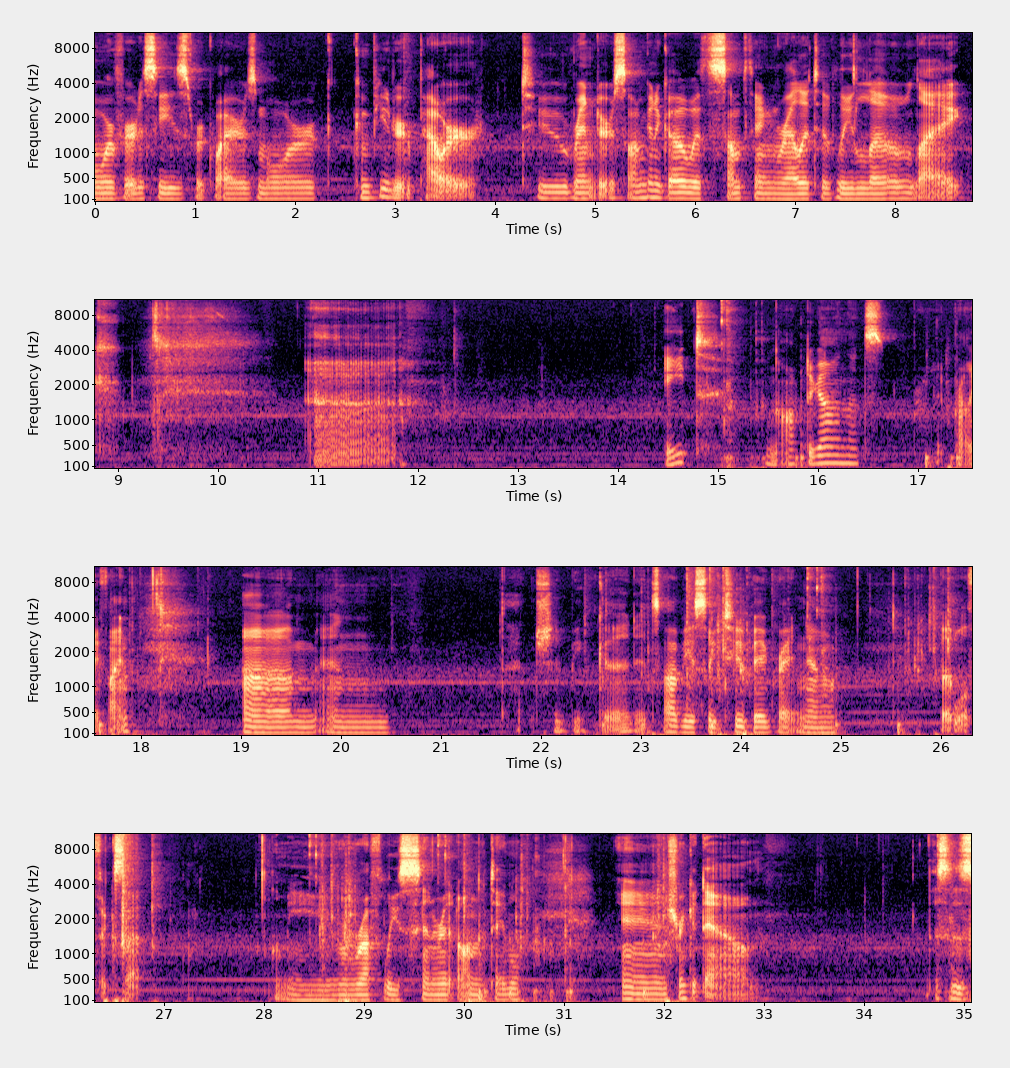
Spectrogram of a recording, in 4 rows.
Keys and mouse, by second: 15.8-17.0 middle drag, 17.4 shift+middle click, 22.6-23.0 middle drag, 23.2-23.7 shift+middle drag, 23.9 g, 24.9-25.6 middle drag, 25.9 g, 30.0 shift+g, 30.2 middle click, 30.4 shift+g, 31.0 middle click.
